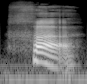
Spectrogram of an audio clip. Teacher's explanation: Ch is almost like a K, in that's where the sound is coming from, but you're not letting the tongue touch the roof of your mouth. Instead, you are just letting that sound come out.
